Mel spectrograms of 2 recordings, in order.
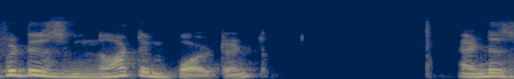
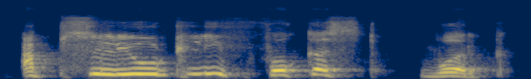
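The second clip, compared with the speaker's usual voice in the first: "absolutely" punched higher and louder, whole phrase slow; strong emphasis; 7 semitones higher, 6 dB louder, slower than usual. Real, not acted. Coach driving home the rule to students, loud slow stress. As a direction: hammer home the idea of total focus. Teacher stressing focused work.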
